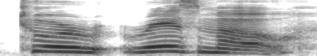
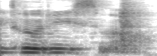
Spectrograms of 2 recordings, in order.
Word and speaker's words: turismo: said uh for example if you say de tourismo okay it's gonna read what you said okay so it's telling you that at her day uh turismo okay which is a particularly bad pronunciation but it's uh de turismo okay so it just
